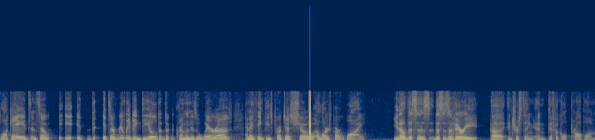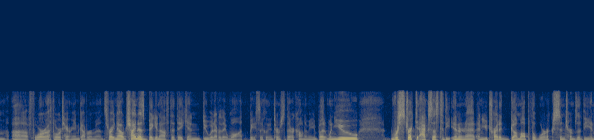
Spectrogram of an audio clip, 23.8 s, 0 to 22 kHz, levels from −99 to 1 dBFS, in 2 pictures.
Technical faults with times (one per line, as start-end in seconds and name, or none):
6.17-6.23 wireless microphone squelch dropout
